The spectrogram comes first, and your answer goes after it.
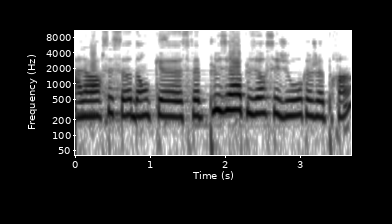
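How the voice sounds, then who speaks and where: On a very clean recording with a silent background, a woman speaks at a fairly high pitch in a dark, mellow tone with ordinary pitch variation. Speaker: painter. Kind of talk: interview testimony. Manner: animated.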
